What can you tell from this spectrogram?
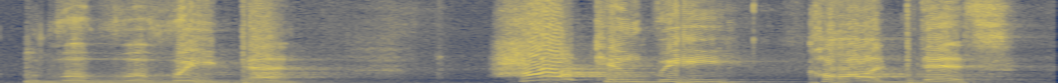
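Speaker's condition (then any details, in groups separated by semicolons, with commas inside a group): Cerebral palsy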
